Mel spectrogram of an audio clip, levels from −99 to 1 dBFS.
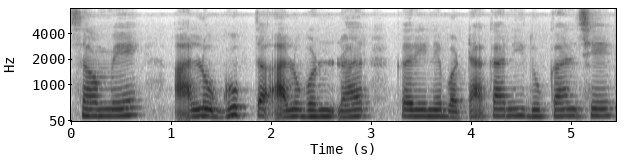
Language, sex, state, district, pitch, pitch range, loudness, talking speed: Gujarati, female, Gujarat, Valsad, 175 Hz, 170-180 Hz, -21 LUFS, 100 wpm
